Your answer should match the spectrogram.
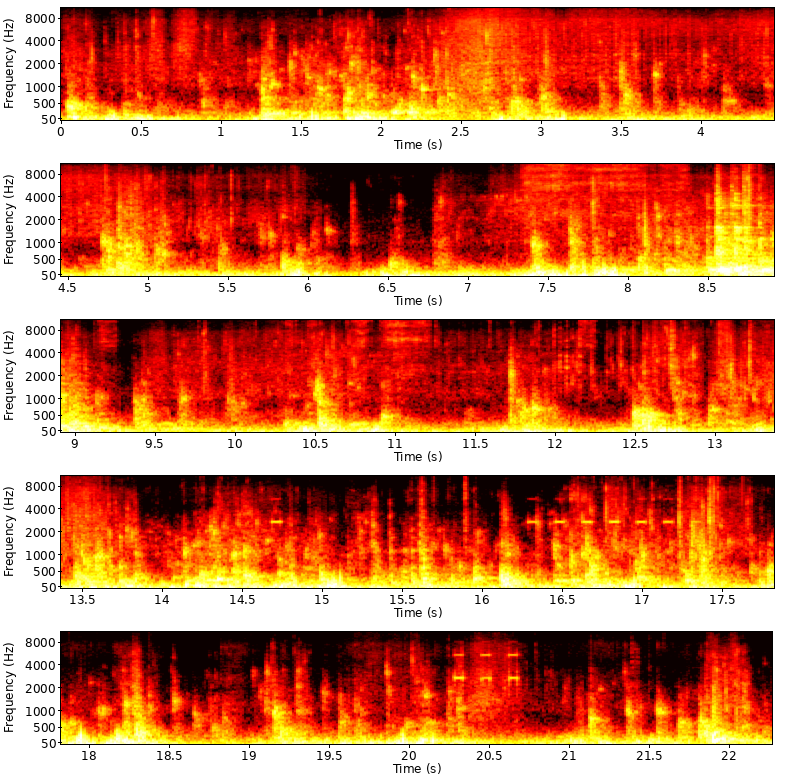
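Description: Water lapping and slapping against a small boat's hull, with rough wind noise, rising to a louder rush about nine seconds in.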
